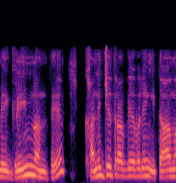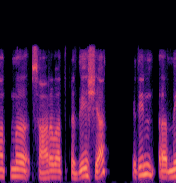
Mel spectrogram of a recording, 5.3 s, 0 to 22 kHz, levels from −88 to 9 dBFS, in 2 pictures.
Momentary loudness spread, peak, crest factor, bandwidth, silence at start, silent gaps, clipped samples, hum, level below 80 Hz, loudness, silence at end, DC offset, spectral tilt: 7 LU; -6 dBFS; 12 dB; 8.2 kHz; 0 s; none; under 0.1%; none; -58 dBFS; -19 LUFS; 0 s; under 0.1%; -6 dB/octave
